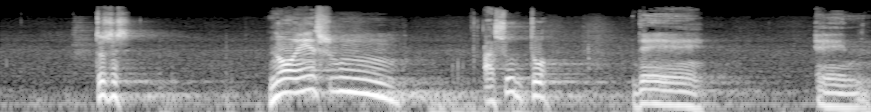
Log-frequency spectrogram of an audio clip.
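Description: An elderly man speaks calmly and deliberately into a microphone, with pauses between phrases.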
